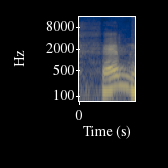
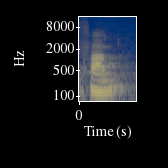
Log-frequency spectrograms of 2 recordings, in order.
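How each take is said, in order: First: The vowel is pronounced like E. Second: The vowel is pronounced like A. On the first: It is a letter-by-letter decoding that is not a real word. The speaker calls it wrong. "Ela vai ler femme e depois ela dá-se conta que femme não existe" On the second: It is the real word for woman. The speaker calls it right. "o E vai ser lido A"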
